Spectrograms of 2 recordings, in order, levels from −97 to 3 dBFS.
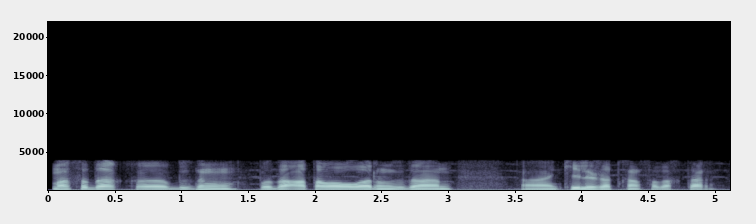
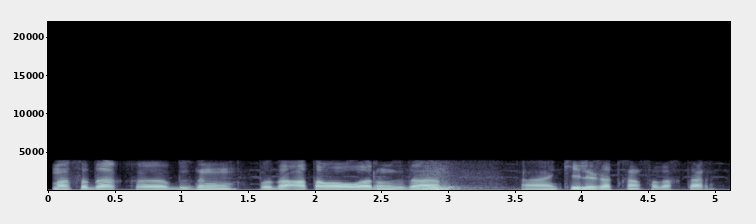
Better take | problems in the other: first | background sound (Whoosh, swoosh, swish); 8 dB below the speech

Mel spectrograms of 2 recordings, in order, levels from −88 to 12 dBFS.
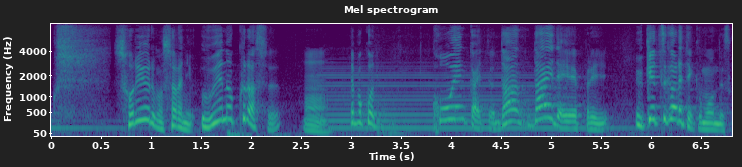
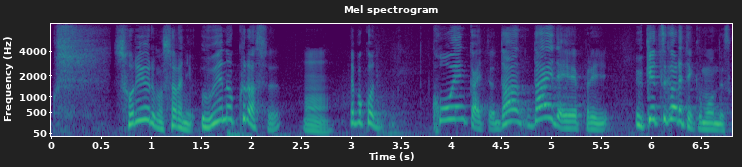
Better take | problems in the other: second | background sound (Bowed string instrument); 16 dB below the speech

